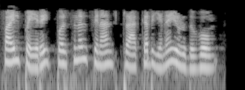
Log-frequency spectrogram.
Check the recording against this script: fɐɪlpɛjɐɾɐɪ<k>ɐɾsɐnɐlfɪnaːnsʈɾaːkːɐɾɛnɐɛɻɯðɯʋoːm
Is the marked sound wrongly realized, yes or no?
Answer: yes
